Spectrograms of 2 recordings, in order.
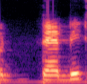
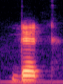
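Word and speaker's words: debt: इसी तरह इसको डेबिट नहीं पढ़ेंगे, डेट, बी की साउंड यहाँ पर साइलेंट।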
